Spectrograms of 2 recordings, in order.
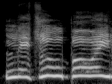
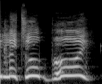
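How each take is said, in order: First: Slow, high, far witch croon. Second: High witch call again, falling. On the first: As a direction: coax him like an old witch. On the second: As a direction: croon it like a wheedling witch. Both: Acted. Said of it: "every day she said".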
